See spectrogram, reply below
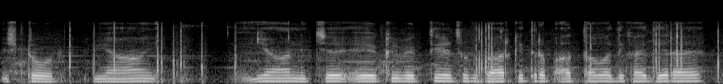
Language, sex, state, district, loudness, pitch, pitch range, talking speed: Hindi, male, Rajasthan, Bikaner, -18 LUFS, 140 Hz, 135-145 Hz, 115 wpm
